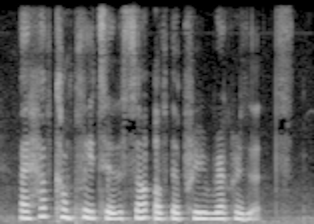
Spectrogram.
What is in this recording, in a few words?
interviewee female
